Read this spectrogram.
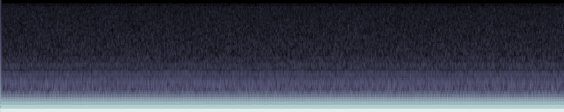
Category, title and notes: Soundscapes > Synthetic / Artificial
[LOUD] Microphone Buzz Noise
Buzzing noise made with a very cheap mic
